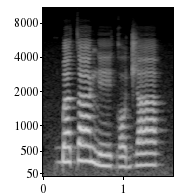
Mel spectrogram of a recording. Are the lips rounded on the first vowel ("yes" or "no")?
no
